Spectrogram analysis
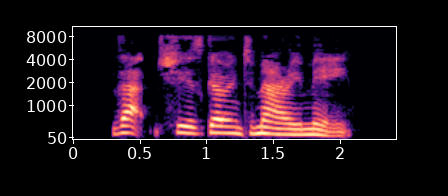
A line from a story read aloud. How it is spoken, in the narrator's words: said Cecil stiffly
